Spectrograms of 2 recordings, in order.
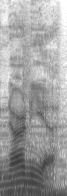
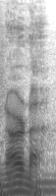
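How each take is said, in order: First: The word has three syllables, with an 'ee' sound. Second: The word has two syllables, without an 'ee' sound. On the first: The speaker calls it wrong. "you can't say Narnia" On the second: The speaker calls it right. "You have to say Narna"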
